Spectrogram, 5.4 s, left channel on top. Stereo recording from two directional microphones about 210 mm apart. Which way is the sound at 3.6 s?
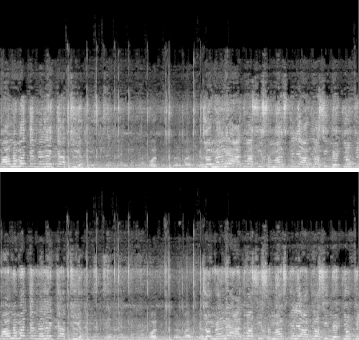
25° right (ahead or behind).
